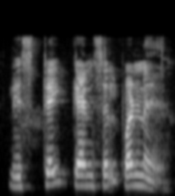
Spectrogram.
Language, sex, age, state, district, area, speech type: Tamil, female, 60+, Tamil Nadu, Thoothukudi, rural, read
